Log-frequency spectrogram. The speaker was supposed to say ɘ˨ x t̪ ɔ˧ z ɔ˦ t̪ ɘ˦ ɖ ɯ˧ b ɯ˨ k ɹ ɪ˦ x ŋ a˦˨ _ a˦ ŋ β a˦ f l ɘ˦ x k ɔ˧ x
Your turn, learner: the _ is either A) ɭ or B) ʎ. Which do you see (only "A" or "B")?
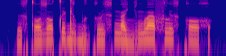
B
